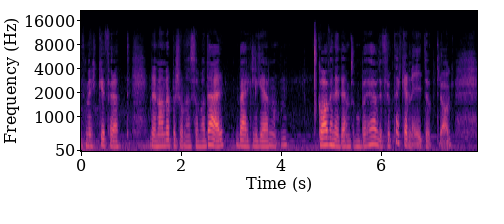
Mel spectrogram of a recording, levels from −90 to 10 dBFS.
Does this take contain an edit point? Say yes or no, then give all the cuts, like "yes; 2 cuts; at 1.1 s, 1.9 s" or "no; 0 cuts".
yes; 5 cuts; at 1.4 s, 4.7 s, 5.4 s, 6.2 s, 6.8 s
